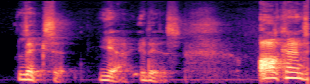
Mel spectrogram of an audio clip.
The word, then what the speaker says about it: Lixit: lixit yes it's called licks it l-i-x-i-t pronounced licks it yeah it is all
